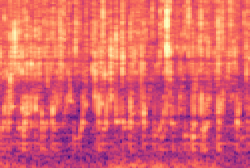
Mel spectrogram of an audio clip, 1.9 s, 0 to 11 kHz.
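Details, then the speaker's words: Garden hose fed through about 200 ft of line, with pressure turned down at the spigot to a slow trickle. Soft, uneven trickling and light gurgling, with no hiss or hammering; normal slow water flow. "All right, so we can still hear it flowing."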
